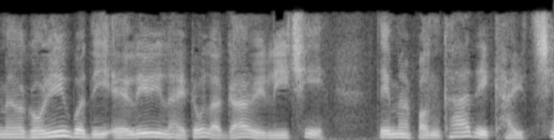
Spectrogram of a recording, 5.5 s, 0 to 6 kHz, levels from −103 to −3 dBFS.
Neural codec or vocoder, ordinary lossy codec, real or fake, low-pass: codec, 16 kHz, 0.5 kbps, X-Codec, WavLM features, trained on Multilingual LibriSpeech; MP3, 32 kbps; fake; 5.4 kHz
